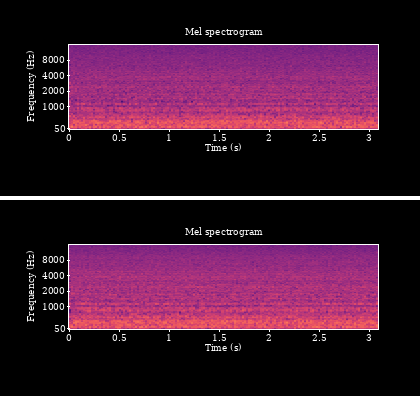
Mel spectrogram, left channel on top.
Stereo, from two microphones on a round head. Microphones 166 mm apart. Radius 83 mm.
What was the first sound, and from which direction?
Only background noise.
